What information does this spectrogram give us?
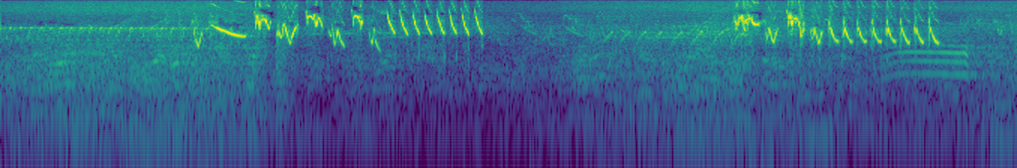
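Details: Lively black-throated canary singing: a downward whistled sweep opens a string of sharp chirps and a quick rattling trill, a pause, then another chirpy trilled phrase ending on soft, lower, steady whistles.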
